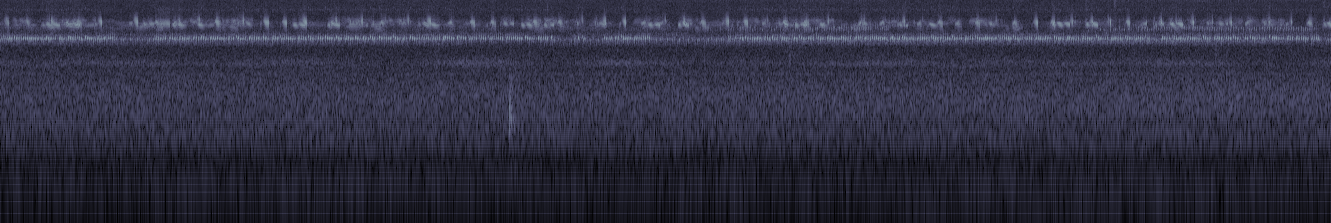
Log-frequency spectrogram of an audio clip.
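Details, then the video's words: Night crickets in a forest keep up a continuous high-pitched trill with regular pulsed chirps above it; a single brief click stands out near the middle against a faint hiss. "Crickets at Night"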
